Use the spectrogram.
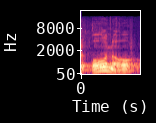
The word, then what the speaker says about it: Ohno: First of all, my name is Ohno. It's spelled out O-H-N-O. Sounds like Ohno, a very negative name, but I'll never say Ohno to this wonderful meeting of Aspen.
